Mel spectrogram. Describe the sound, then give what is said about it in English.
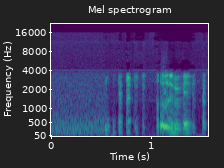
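A caller's voice comes through a thin, narrow-band phone line, choppy and stuttering as the connection breaks up and drops out in short gaps while the caller nears the edge of reception. “He getting close to the out of reception.”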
